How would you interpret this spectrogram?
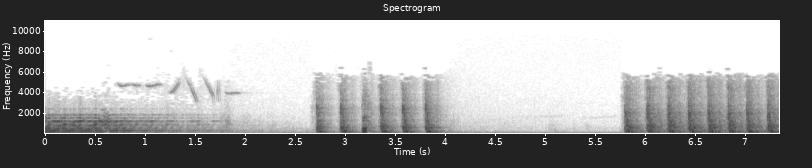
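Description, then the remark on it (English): Two rounds of firm, rapid knocking on the wooden door of a man's home, about seven raps each, separated by a pause and going unanswered, following a fading car-engine-like hum. “If he's home, why the devil doesn't he answer the door?”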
